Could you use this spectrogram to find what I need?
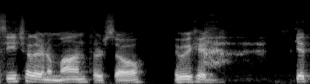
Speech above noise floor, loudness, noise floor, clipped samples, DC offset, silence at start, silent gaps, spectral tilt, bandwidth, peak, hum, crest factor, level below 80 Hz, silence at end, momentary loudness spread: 30 dB; -17 LUFS; -46 dBFS; under 0.1%; under 0.1%; 0 s; none; -7 dB/octave; 9.6 kHz; -2 dBFS; none; 14 dB; -56 dBFS; 0 s; 9 LU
